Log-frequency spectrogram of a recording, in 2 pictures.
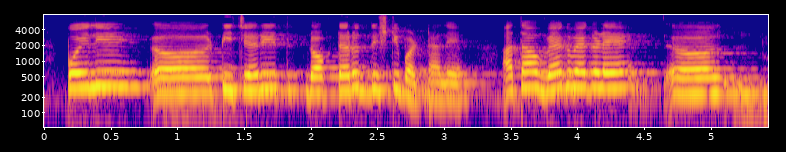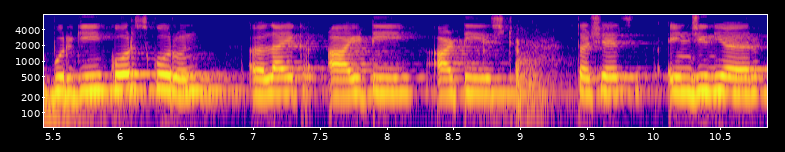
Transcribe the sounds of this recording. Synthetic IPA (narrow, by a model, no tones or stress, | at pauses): pɔjlĩ | ʈit͡ɕəɾiːt̪ɖɔkʈəɾut̪̚d̪iʂʈiːpəɽʈale | at̪ãʋeɡʋeɡɭe | bʱuɾɡĩkoɾskəɾuːnlajkajʈiaɾʈisʈ | t̪əɕet͡s | iɲd͡ʑinijəɾ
